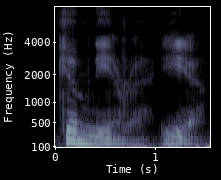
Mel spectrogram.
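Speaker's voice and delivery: low, coaxing sailor voice; a lightly voiced sly pirate; sly old seaman. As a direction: beckon the boy with a seaman's wheedle. Stranger's voice in story.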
